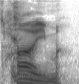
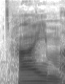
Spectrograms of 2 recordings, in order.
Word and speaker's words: Haim: Haim are pronounced Haim. – Haim.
